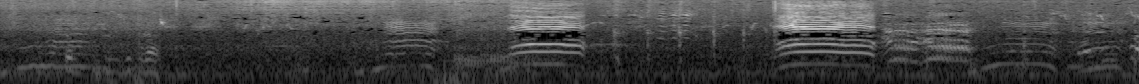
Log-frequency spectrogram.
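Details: Sheep on a traditional Indian herding farm: loud, wavering, harmonic-rich bleats near four and six seconds, with softer bleats around them from several animals, over a background of voices.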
